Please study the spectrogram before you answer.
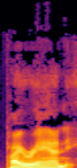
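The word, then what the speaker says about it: Pyran: He was a co-founder of Pyrin, P-Y-R-A-N. I keep wanting to kind of mispronounce that. Sorry. Pyrin in 2018.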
